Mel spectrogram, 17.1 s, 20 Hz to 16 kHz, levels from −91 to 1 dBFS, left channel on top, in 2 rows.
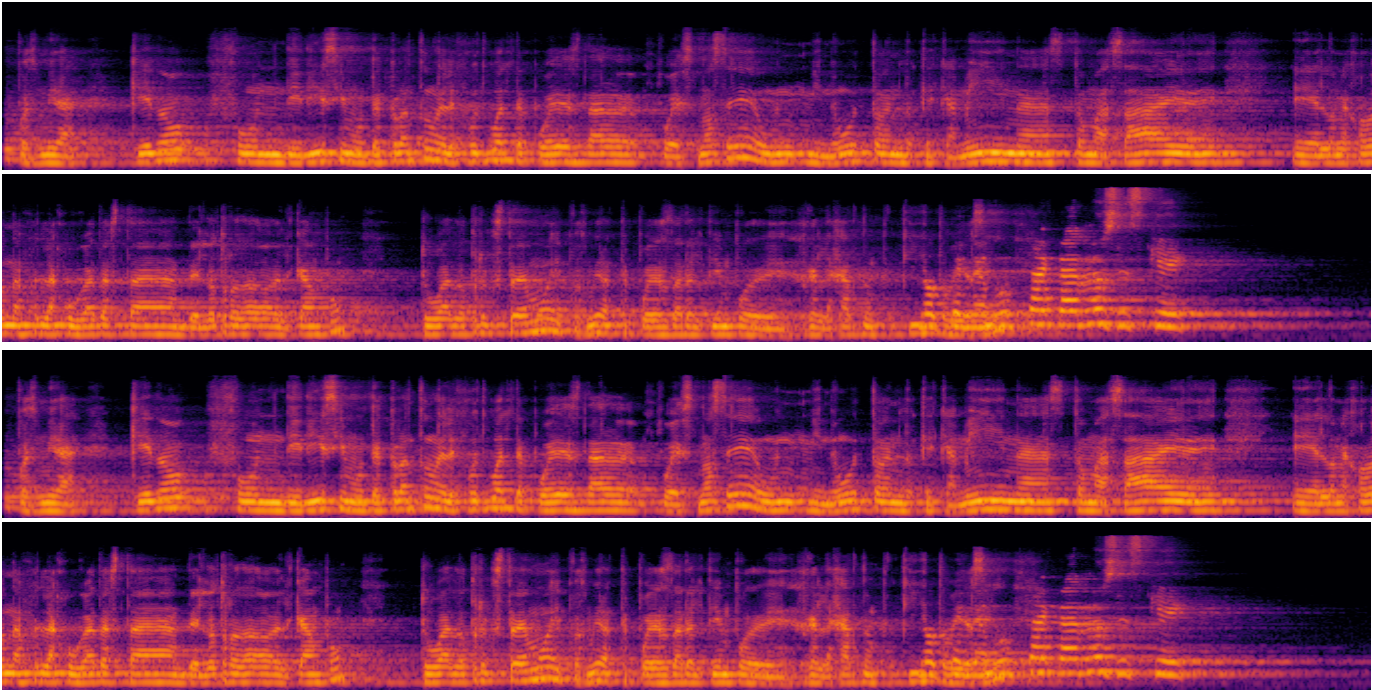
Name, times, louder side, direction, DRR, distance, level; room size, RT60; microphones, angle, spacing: voice 1, 0.0-10.9 11.2-14.8, right 1 dB, 25° right, 8 dB, 1.0 m, -22 dB
voice 2, 14.3-16.0, left 1 dB, 15° left, 8 dB, 0.8 m, -21 dB
26.5 x 24.5 x 8.3 m, 2.5 s
head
